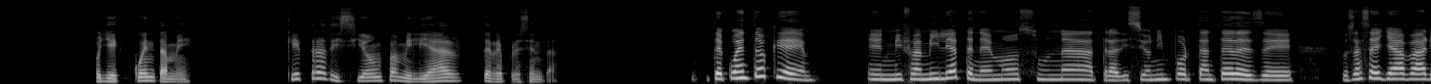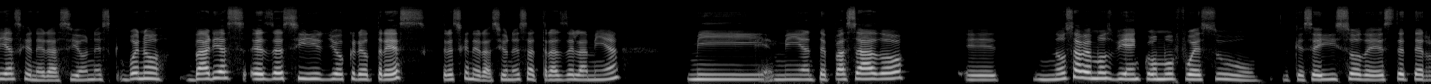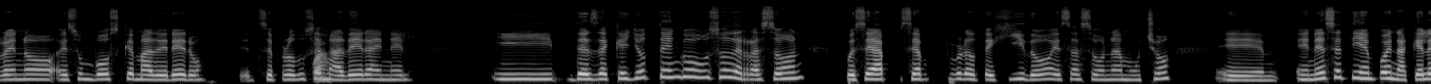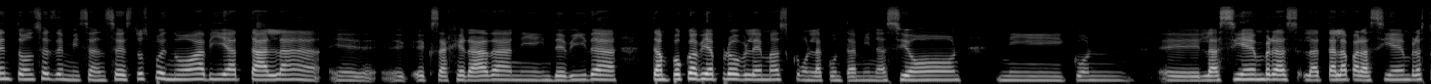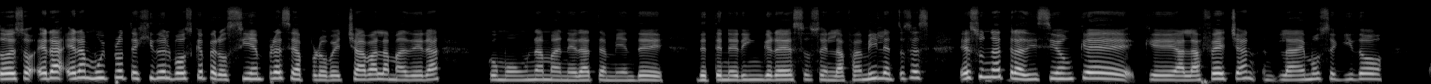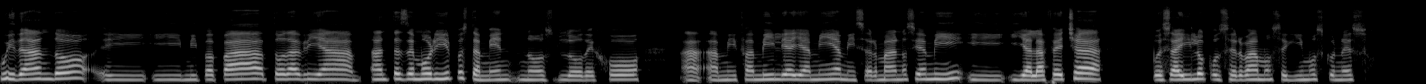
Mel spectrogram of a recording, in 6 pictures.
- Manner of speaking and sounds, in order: other background noise
- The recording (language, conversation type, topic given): Spanish, podcast, ¿Qué tradición familiar sientes que más te representa?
